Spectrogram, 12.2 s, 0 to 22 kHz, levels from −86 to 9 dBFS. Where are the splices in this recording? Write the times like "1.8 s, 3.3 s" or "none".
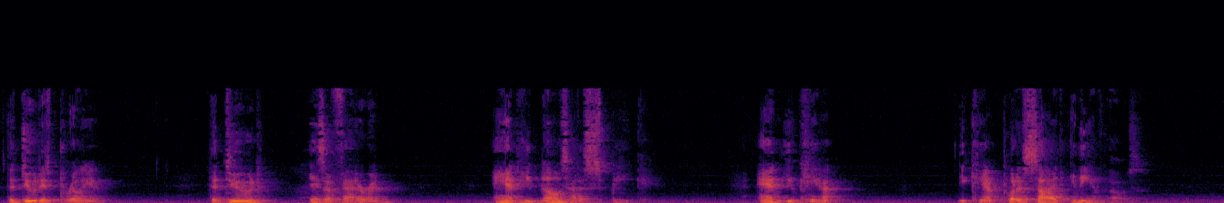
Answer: none

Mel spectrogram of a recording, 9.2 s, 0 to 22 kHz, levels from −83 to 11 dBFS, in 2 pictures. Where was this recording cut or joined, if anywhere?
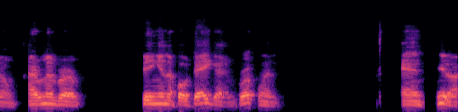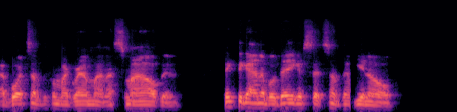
4.2 s, 4.6 s, 8.1 s

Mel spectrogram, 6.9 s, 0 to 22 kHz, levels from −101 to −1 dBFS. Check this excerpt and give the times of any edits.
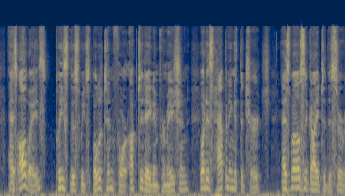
1.4 s, 4.0 s

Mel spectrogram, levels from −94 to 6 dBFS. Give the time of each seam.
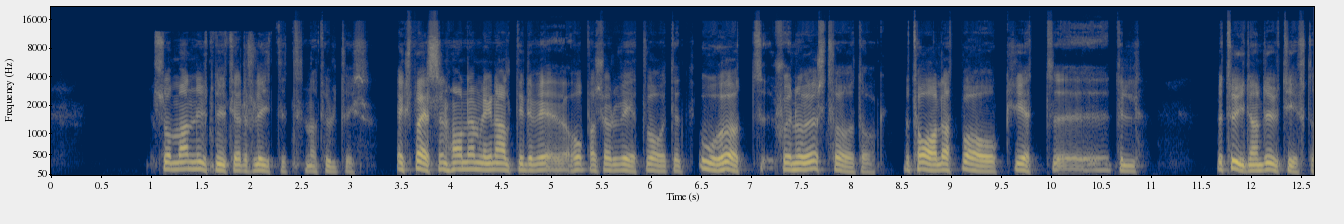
3.3 s, 6.4 s, 8.4 s, 10.6 s

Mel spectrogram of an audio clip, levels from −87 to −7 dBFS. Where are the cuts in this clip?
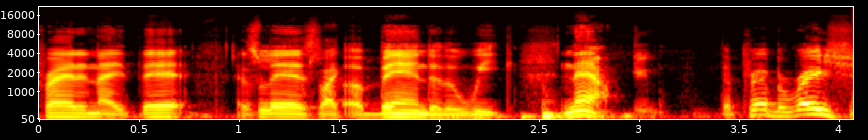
1.1 s, 1.5 s, 3.0 s

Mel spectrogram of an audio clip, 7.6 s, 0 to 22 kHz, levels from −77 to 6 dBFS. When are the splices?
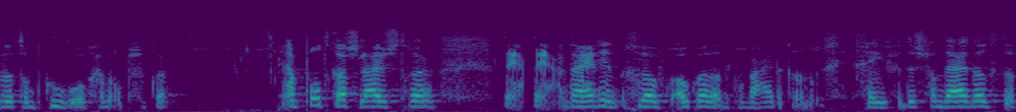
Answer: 3.9 s, 5.5 s

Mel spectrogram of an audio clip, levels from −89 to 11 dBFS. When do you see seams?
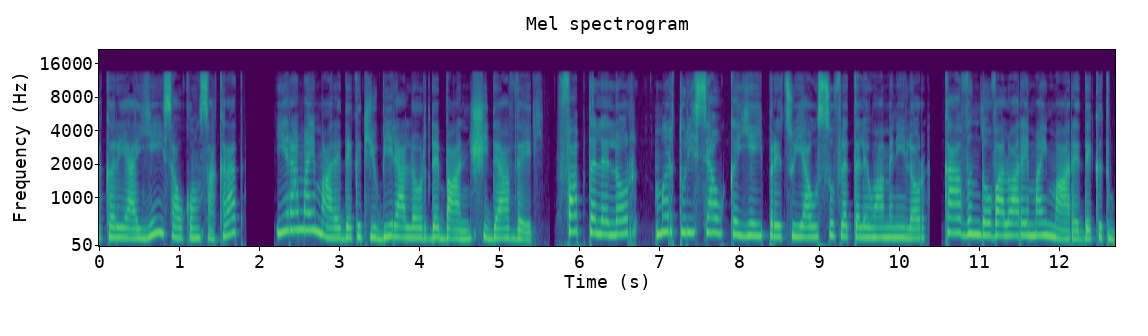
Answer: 5.6 s, 10.4 s

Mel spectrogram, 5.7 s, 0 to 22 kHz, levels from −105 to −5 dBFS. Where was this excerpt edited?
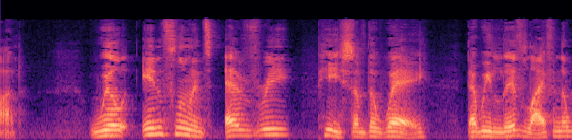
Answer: none

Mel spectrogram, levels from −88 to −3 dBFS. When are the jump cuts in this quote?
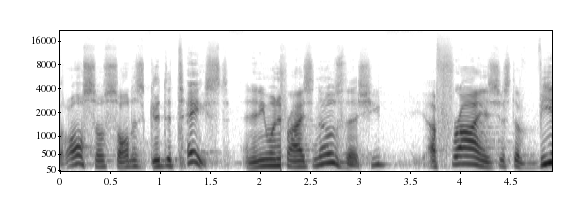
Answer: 1.7 s, 2.2 s

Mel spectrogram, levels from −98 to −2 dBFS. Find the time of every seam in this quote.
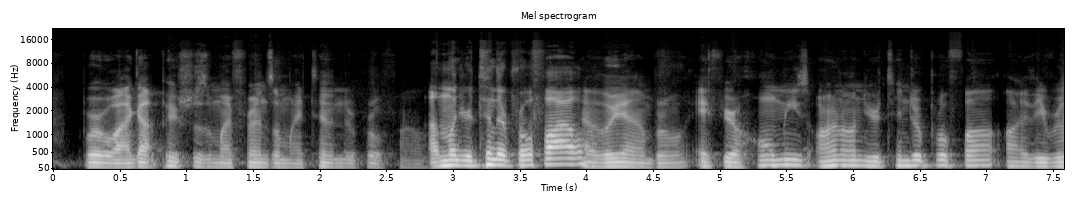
none

